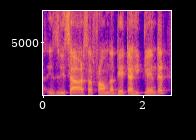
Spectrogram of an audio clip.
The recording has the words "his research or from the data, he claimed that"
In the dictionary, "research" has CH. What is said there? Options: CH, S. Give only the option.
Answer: S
